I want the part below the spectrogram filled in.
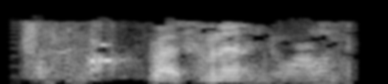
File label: Light Rail Ops, scanner; Light Rail Ops 1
